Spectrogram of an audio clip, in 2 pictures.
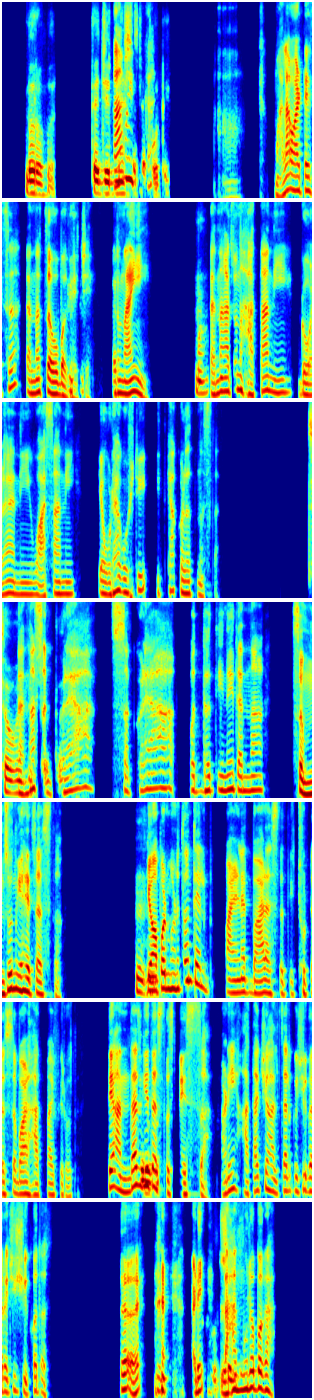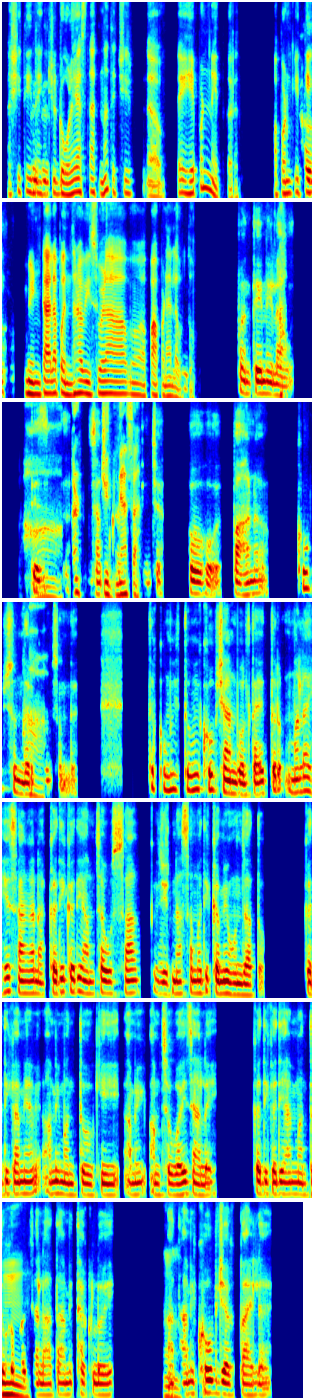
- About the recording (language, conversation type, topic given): Marathi, podcast, तुमची जिज्ञासा कायम जागृत कशी ठेवता?
- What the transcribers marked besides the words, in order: chuckle; tapping; other noise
